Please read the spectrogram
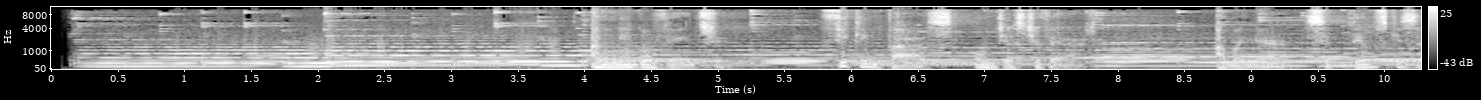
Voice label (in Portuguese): Boa Noite Encerramento Da Noite, Vinhetas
